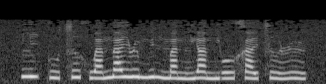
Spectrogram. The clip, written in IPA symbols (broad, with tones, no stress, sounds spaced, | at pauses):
l i˥˩ k u˨˩ t͡s ɹ̩˥˩ x w ä˧˥ n̪ a˥ ɪ̯ ɻ ɻ̩˨ m y˥˩ n m a˨˩ n l j ä˥˩ n̪ j o˧˥ ʊ̯ x a˧˥ ɪ̯ t͡s ɹ̩˨˩ ɻ ɻ̩˥˩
